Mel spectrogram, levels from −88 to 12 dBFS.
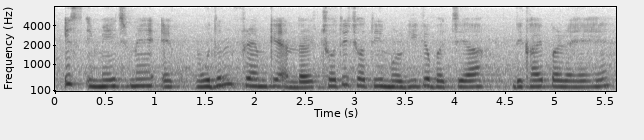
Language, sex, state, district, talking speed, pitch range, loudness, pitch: Hindi, female, Assam, Hailakandi, 180 wpm, 210-235 Hz, -16 LUFS, 220 Hz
